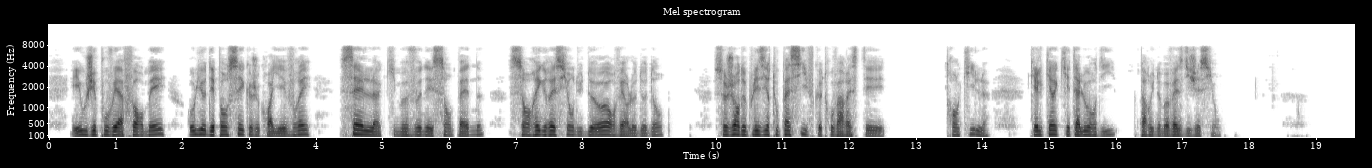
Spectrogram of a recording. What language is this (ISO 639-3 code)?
fra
